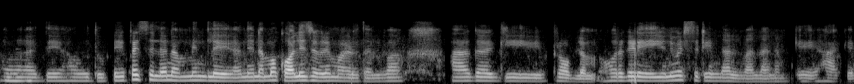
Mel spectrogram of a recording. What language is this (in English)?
Kannada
